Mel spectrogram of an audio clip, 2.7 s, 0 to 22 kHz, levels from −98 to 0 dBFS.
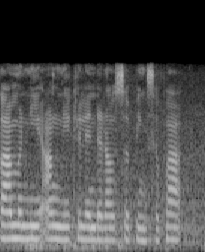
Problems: constant background noise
